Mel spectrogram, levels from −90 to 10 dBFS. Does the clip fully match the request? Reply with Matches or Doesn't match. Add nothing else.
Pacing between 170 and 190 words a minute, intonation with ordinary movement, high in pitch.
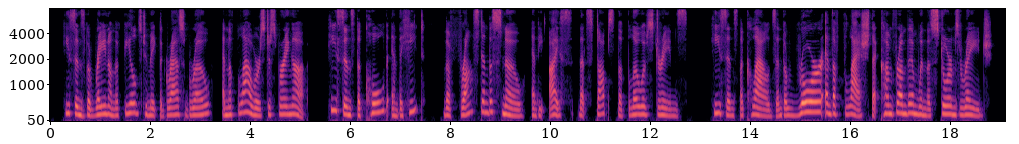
Matches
